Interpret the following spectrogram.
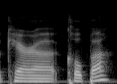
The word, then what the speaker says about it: Kara Kulpa: Again, we're in studio with Kristen Ford and also Kara Kulpa.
